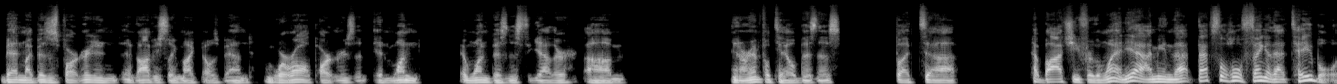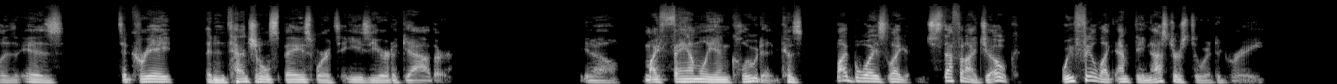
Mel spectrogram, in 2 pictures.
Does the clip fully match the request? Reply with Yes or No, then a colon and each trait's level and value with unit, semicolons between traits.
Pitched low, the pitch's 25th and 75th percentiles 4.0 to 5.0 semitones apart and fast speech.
No: low, 100 Hz; average, 4.4 semitones; average, 170 wpm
